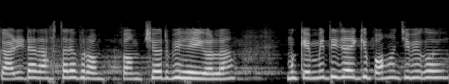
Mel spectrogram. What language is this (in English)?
Odia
